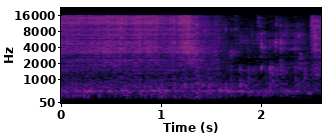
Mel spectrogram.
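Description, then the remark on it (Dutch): A steady, continuous rush of about a liter of boiling water pouring for a soup, filling a container with a bright splashing hiss that holds evenly for a few seconds with no voices. “Nu pas ik nog een kleine liter kokend water af.”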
